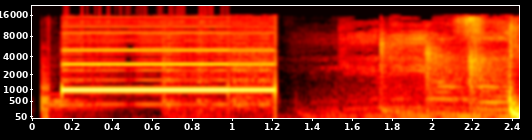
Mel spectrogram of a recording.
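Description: A single loud, steady electronic beep tone, about a second long, that cuts off suddenly, the kind of bleep used as an edit sound effect. New music fades in near the end.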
